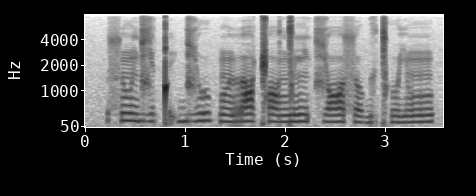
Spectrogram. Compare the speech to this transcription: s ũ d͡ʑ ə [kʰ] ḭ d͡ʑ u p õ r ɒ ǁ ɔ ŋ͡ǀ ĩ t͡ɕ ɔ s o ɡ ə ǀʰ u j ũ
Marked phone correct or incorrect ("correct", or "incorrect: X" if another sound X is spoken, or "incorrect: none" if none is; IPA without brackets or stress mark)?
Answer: incorrect: ǃ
